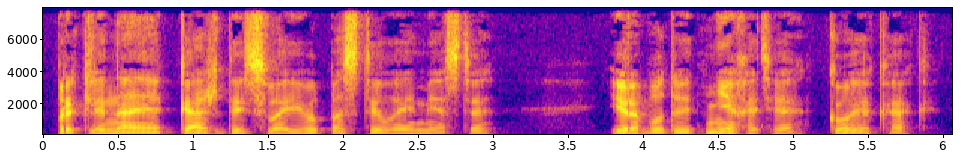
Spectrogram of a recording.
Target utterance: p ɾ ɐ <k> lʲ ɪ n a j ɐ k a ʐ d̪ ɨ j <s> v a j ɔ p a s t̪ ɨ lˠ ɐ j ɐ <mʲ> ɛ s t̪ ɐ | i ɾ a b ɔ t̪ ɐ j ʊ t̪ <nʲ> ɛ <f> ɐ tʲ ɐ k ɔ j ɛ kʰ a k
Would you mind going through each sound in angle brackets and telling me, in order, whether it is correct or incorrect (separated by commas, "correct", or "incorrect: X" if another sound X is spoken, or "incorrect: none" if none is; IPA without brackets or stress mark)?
correct, correct, correct, correct, incorrect: x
